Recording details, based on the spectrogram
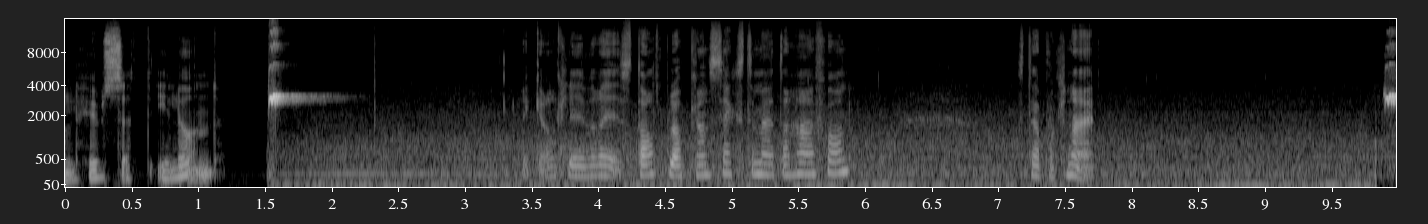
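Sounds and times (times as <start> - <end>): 
speech: 0.0 - 1.3, 3.4 - 6.1, 7.2 - 7.9
sharp shrill starting whistle for a sprinter in a sports hall in Lund Sweden: 1.5 - 2.2.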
